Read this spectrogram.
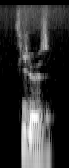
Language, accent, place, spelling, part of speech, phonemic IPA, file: French, France, Lyon, fileuse, noun, /fi.løz/, LL-Q150 (fra)-fileuse.wav
- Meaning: female equivalent of fileur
